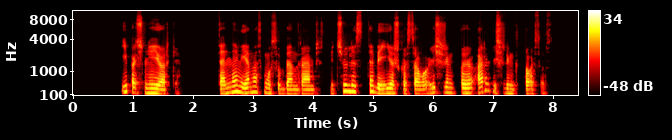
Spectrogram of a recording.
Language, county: Lithuanian, Kaunas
